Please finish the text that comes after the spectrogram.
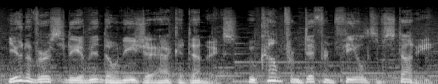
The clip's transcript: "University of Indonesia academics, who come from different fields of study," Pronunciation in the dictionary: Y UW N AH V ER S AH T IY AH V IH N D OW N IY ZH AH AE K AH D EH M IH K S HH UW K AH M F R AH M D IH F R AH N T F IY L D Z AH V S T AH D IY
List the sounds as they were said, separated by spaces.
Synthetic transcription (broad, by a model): Y UW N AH V ER S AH T IY AH V IH N D OW N IY ZH AH AE K AH D EH M IH K S HH UW K AH M F R AH M D IH F R AH N T F IY L D Z AH V S T AH D IY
